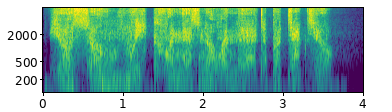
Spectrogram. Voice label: taunt directed; Cursed Scarab Khepri; hera; Smite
